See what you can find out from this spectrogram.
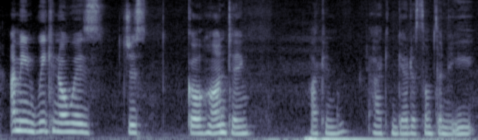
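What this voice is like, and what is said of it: Deep male character voice. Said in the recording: “Do you like my character voice? This is like my deep man voice.”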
